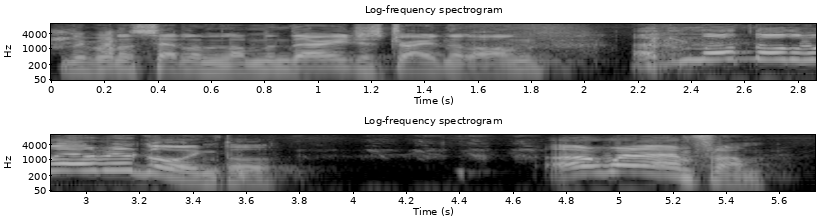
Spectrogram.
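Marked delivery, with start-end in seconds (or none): 2.2-5.5 very high, swooping fake Ukrainian lilt. Imagining a refugee from Kiev driving lost toward Londonderry, fake Ukrainian accent. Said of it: "Is this voice accurate?".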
